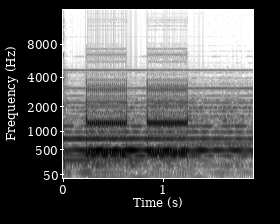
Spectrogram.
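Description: Two steady electronic ringback tones, each lasting about 0.4 seconds with a short gap between, sound clearly over a faint background hum, the signal of an outgoing phone call.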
